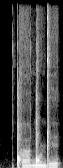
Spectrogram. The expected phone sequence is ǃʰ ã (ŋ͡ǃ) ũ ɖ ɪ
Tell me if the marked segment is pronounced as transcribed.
yes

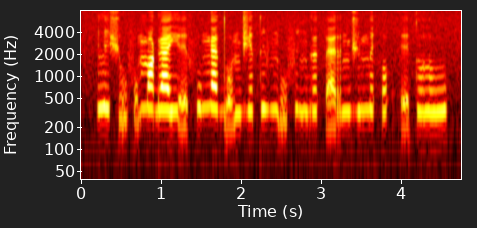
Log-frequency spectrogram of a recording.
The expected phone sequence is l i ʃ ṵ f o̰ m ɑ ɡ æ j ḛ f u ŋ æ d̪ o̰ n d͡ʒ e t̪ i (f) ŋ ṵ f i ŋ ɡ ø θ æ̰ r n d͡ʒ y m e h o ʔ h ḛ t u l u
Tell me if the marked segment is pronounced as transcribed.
no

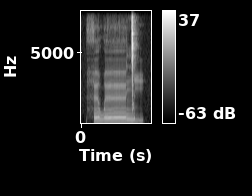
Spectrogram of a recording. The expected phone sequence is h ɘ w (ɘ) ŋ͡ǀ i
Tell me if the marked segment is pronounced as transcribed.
no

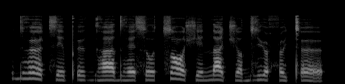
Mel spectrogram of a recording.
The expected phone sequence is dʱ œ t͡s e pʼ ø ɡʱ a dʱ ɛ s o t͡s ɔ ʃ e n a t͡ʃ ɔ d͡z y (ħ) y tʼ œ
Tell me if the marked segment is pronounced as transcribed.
yes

